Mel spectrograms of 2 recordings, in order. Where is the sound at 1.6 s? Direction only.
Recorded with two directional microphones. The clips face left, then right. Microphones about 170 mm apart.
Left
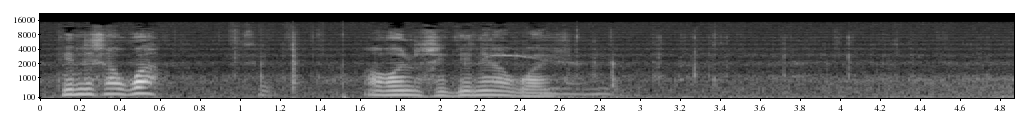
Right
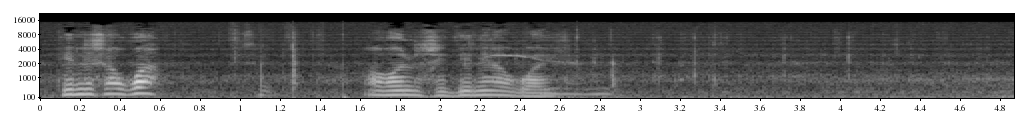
10° right (ahead or behind).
